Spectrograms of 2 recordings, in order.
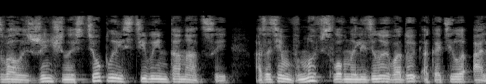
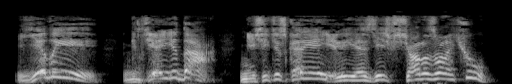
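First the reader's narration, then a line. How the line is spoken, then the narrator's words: Louder yelling from hall. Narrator (Russian): Пуще прежнего завопили из зала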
